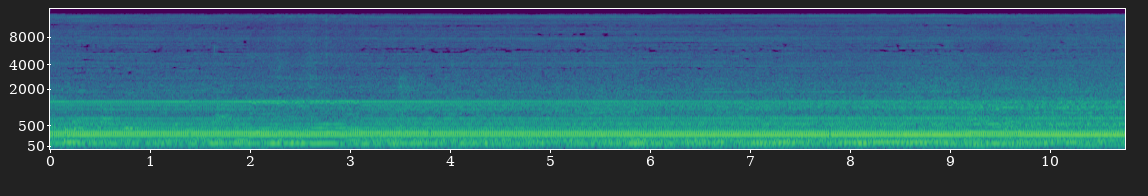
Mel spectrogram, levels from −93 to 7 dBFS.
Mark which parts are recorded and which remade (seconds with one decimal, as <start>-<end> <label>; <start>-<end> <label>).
0.0-2.0 recorded; 2.0-3.1 remade; 3.1-9.2 recorded; 9.2-9.7 remade; 9.7-10.8 recorded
